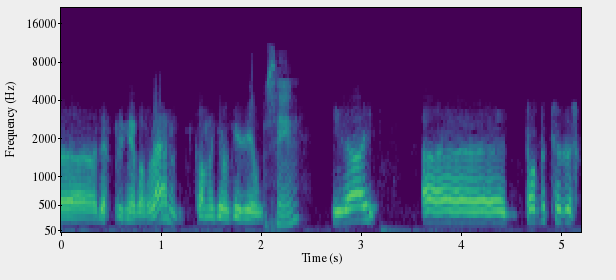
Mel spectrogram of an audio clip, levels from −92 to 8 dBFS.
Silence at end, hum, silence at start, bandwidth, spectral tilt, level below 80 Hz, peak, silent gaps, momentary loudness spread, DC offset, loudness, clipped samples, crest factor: 0.05 s; none; 0 s; 9.2 kHz; -4.5 dB/octave; -66 dBFS; -12 dBFS; none; 9 LU; under 0.1%; -24 LUFS; under 0.1%; 12 dB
